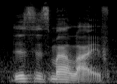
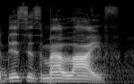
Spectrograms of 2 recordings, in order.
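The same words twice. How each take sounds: First: Much softer, lower this is my life; soft echo. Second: Slow, weighty this is my life, leaning on my; slow emphatic. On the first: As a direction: let it fall away, almost to yourself. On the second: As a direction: say it slowly, stressing my. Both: Real, not acted.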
